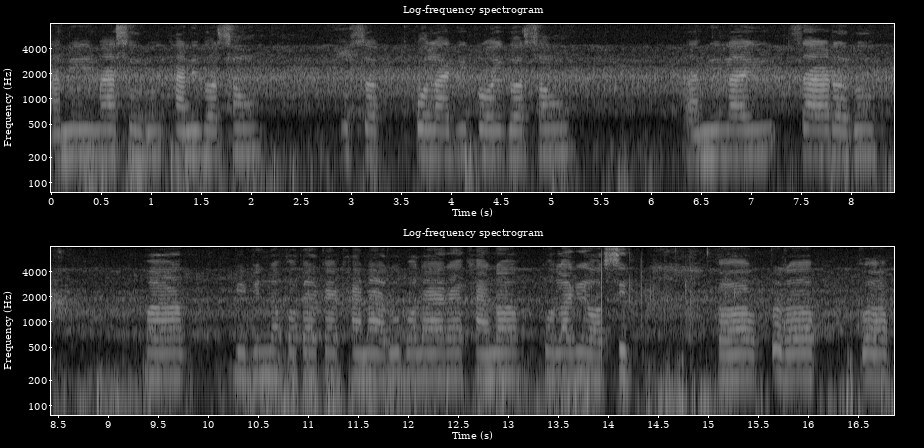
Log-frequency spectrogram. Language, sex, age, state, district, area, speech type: Nepali, female, 45-60, West Bengal, Darjeeling, rural, spontaneous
